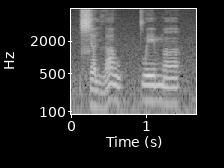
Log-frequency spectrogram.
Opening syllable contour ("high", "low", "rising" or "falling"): low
